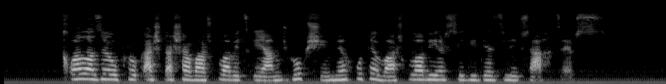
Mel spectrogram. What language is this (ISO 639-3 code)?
kat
